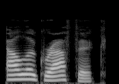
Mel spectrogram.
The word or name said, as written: allographic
